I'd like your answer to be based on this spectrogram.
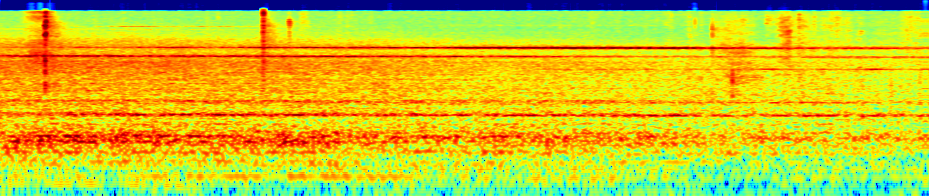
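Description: A train rumbling past a city council meeting in Mount Shasta, with a steady roar and high-pitched wheel squeal, continuous and fairly loud throughout.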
